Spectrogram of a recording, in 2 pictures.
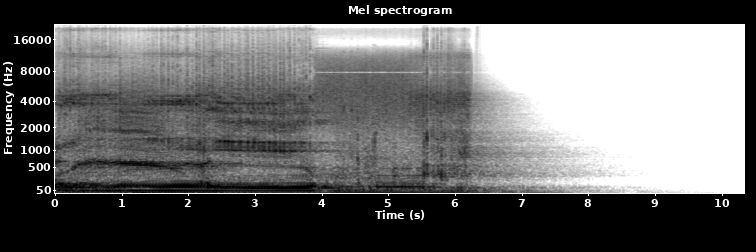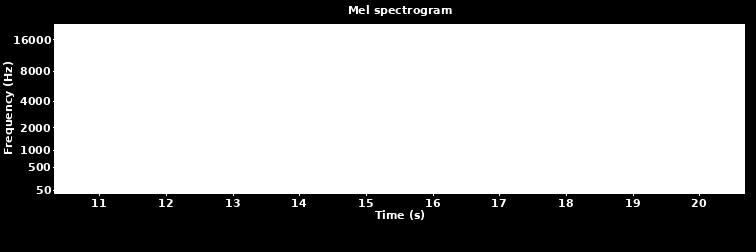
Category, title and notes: Sound effects > Experimental
Creature Monster Alien Vocal FX-20
gutteral, Snarl, Groan, Monstrous, Sounddesign, Monster, fx, scary, Vocal, Otherworldly, Snarling, Deep, Sound, visceral, Vox, devil, evil, Reverberating, Frightening, demon, Ominous, sfx, Growl, gamedesign, Creature, Echo, Alien, Fantasy, boss, Animal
